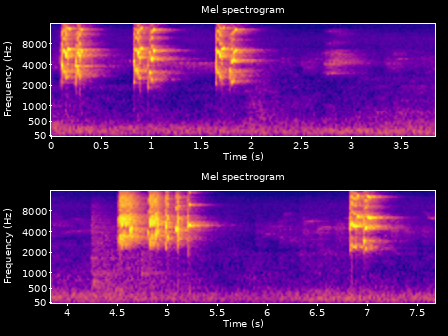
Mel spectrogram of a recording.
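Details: Lovebird calling with three quick harsh chirps, a short pause with soft notes, a stuttering burst of rapid chirps, then one final shrill chirp.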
